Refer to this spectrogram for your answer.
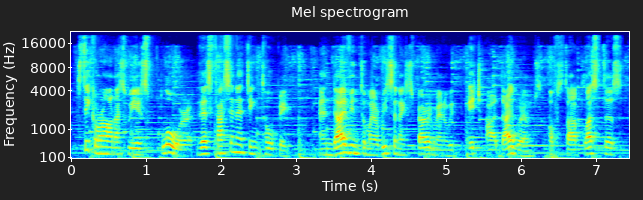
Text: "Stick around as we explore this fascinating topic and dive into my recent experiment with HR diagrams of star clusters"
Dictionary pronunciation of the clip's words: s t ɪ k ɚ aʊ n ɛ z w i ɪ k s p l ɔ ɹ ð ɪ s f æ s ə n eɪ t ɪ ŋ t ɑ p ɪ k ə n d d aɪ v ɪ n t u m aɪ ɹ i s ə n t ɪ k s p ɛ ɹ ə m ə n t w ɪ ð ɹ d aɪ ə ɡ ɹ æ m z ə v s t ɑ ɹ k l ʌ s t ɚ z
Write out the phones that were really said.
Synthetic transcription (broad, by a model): s t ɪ k ɚ aʊ n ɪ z w i ɪ k s p l ɔ ɹ ð ɪ s f æ s ə n eɪ t ɪ ŋ t ɑ p ɪ k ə n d d aɪ v ɪ n t u m aɪ ɹ i s ə n t ɪ k s p ɛ ɹ ə m ə n t w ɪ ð ɹ d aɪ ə ɡ ɹ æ m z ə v s t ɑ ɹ k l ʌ s t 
